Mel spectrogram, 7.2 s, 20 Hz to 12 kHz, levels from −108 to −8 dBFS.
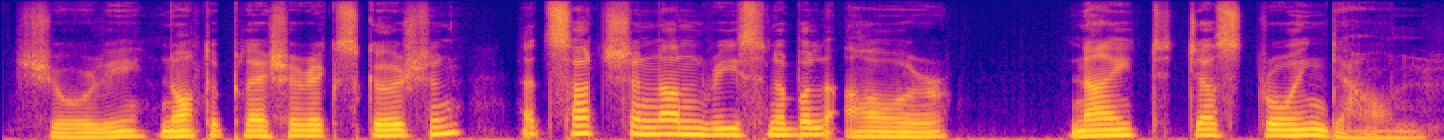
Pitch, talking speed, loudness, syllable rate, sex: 130 Hz, 110 wpm, -18 LUFS, 4.1 syllables/s, male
